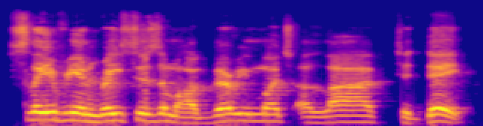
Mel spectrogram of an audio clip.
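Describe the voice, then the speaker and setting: A man's voice: a little high, moderate pace, fairly bright tone. A man playing a fervent, streetwise activist in a stage reading, speaking in an emphatic, oratorical way. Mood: impassioned. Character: fervent streetwise male activist preaching to subway riders. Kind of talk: readers theatre stage monologue.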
